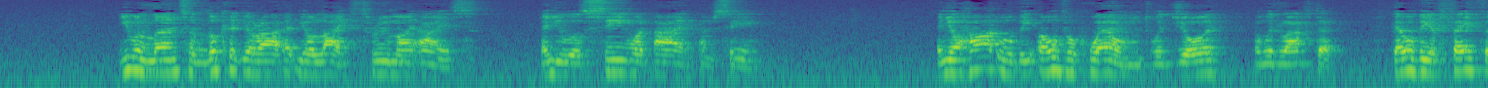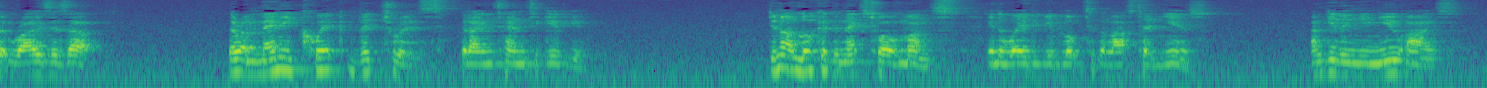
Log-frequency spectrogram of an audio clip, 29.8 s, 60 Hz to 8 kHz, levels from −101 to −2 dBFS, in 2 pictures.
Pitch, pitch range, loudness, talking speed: 140 Hz, 120-155 Hz, -25 LUFS, 150 wpm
